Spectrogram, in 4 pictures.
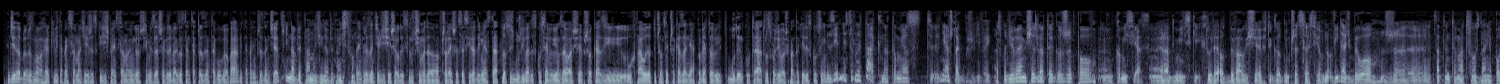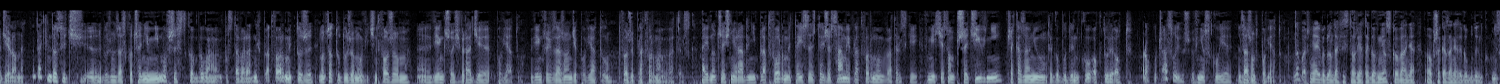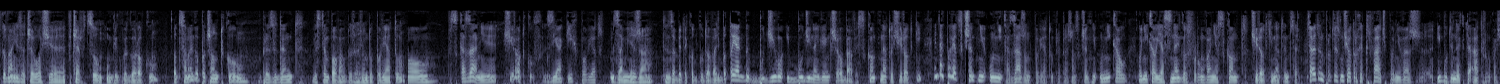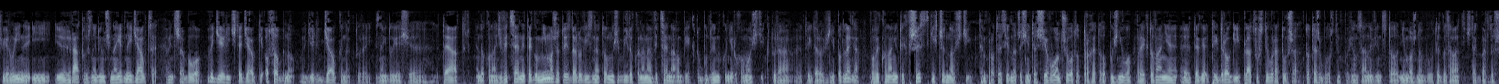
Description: - Dziwią mnie takie działania opozycji - twierdzi Leszek Rybak, zastępca prezydenta i gość Rozmów Elki.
